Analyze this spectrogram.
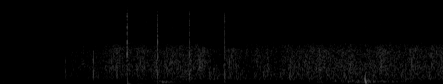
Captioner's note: audience applauding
